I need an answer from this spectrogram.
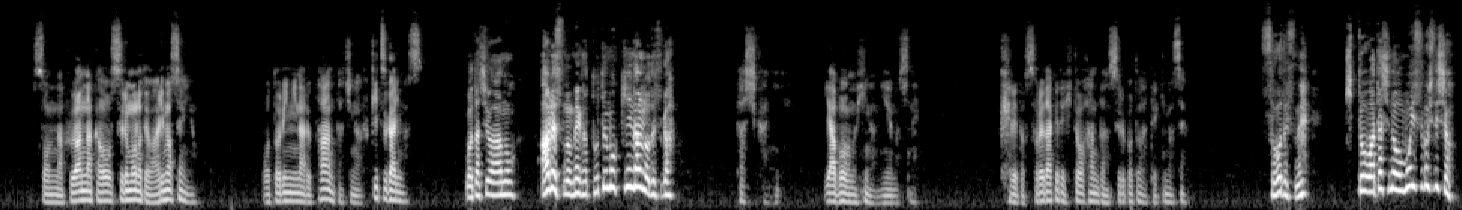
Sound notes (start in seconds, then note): none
